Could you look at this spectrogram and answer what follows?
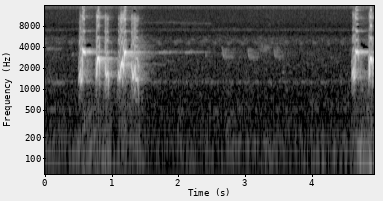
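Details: Call of a decoy Puff-throated bulbul used to train hand-reared young and fledglings: three quick, jumpy chirps, then about three seconds of quiet before the phrase returns.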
